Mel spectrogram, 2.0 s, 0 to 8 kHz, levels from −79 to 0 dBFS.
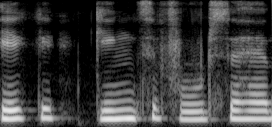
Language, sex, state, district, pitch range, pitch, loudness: Hindi, female, Uttarakhand, Uttarkashi, 195-210 Hz, 200 Hz, -17 LUFS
